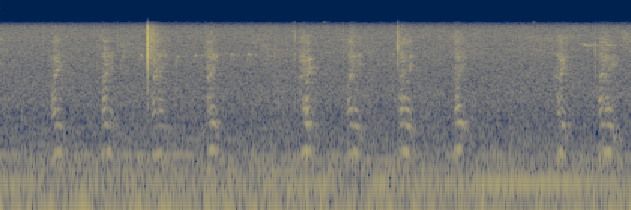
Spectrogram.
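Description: Arms and hands slapping against each other as two people trade strikes and blocks, with one sharp slap about a second and a half in and fainter ones near three and four seconds in.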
